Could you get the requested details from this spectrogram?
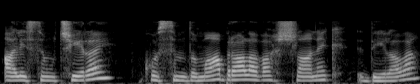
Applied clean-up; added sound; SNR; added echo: none; none; none; none.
